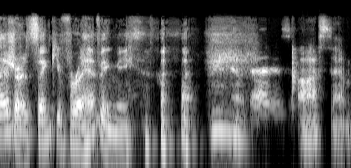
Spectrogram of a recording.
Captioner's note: laughs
